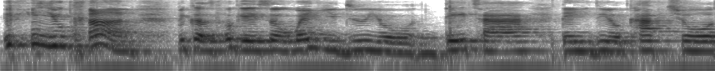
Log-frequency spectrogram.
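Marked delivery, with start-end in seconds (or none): 0.0-1.1 laughing. Retold or imitated. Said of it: "they were laughing like".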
